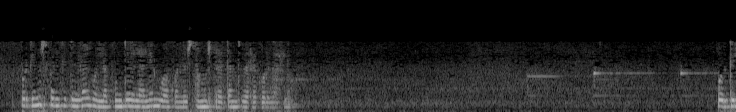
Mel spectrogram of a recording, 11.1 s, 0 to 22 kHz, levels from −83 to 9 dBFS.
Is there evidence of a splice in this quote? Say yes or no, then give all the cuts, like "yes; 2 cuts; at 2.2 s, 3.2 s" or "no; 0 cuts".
yes; 1 cut; at 8.1 s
